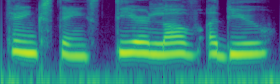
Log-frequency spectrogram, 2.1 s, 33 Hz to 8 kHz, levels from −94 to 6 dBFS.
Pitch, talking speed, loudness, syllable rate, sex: 240 Hz, 145 wpm, -15 LUFS, 3.1 syllables/s, female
